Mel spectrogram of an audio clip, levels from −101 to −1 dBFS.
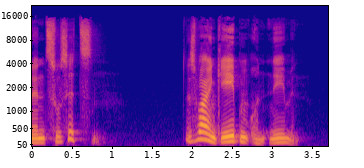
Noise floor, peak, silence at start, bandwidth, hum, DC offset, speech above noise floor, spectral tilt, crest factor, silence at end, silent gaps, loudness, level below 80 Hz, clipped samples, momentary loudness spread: -83 dBFS; -12 dBFS; 0 s; 16 kHz; none; under 0.1%; 54 dB; -4.5 dB/octave; 20 dB; 0.4 s; none; -29 LUFS; -68 dBFS; under 0.1%; 16 LU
